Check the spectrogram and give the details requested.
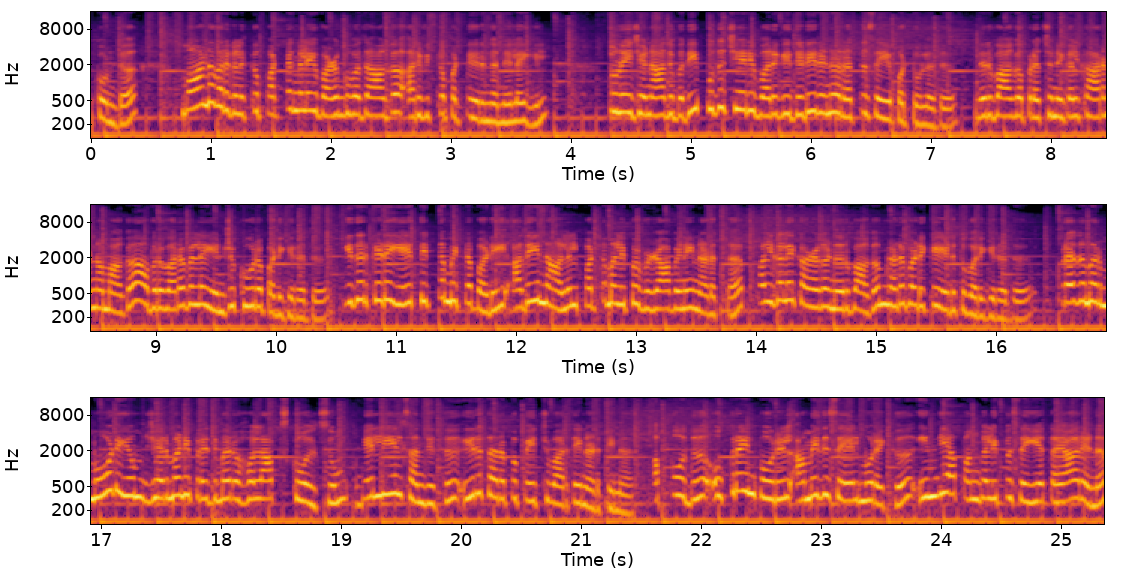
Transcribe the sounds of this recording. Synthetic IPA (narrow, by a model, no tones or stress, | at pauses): kɔɳɖɯ | maːnɐʋɐɾɣɐɭɯkːɯpɐʈːɐŋɡɐɭɐɪʋɐɻɐŋɡɯʋɐðaːɣɐʔɐɾɪʋɪkːɐpːɐʈːɪɾɯnd̪ɐnɪlɐjɪl | t̪ʊnɐɪd͡ʒɛnaːðɪbɐðipʊðɯt͡ʃːeːɾiʋɐɾɯɣɪd̪ɪɽɪɾɐnɐɾɐt̪ːɯsɛjːɐpːɐʈːɯɭːɐðɯnɪɾʋaːɣɐpːɪɾɐt͡ʃːɪnɐɪɣɐɭkaːɾɐɳɐmaːɣɐːʋɐɾʋɐɾɐʋɪlːɐɛndrɯkuːɾɐpːɐɽɯɣɪrɐðɯɪðɐɾkɪɽɐjeːt̪ɪʈːɐmɪʈːɐpɐɽiʔɐðeːnaːɭɪlpɐʈːɐmɐlɪpːɯʋɪɻaːʋɪnɐɪnɐɽɐt̪ːɐpɐlɣɐɭɐɪkːɐɻɐɣɐnɪɾʋaːɣɐmnɐɽɐʋɐɽɪkːɐɪɛɽɯt̪ːɯʋɐɾɯɣɪrɐðɯ | pɪɾɐðɐmɐɾmoːɽɪjɯmd͡ʒɛɾmɐnipɪɾɐðɪmɐɾɦɔlaːpskoːlsɯmʋɛlːɪjɪlsɐnd̪ɪt̪ːɯʔɪɾɯt̪ɐɾɐpːɯpeːt͡ʃːɯʋaːɾt̪ɐɪnɐɽɐt̪ːɪnɐɾɐpːoːðɯʔʊkɾɐɪnpoːɾɪlʔɐmɐɪðisɛjɐlmʊɾɐɪkːɯʔɪnd̪ɪjaːpɐŋɡɐɭɪpːɯsɛjːɐt̪ɐjaːɾɛnɐ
